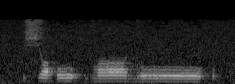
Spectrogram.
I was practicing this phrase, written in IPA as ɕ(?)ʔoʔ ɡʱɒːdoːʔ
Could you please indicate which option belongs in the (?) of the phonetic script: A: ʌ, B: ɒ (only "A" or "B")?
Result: B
